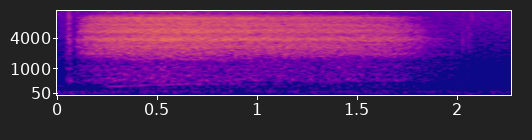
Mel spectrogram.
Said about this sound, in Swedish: Och med det så kan du ta ännu ett djupt, långt andetag. Du andas in.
